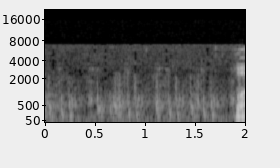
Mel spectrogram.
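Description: Horse hooves clip-clopping in a quick, even rhythm, about six or seven beats a second, softly.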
